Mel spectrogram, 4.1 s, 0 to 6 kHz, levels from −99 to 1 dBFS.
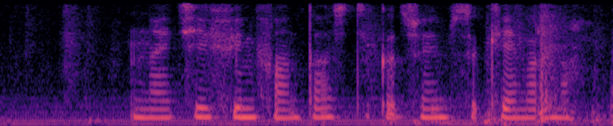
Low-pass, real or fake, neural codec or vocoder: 5.4 kHz; real; none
